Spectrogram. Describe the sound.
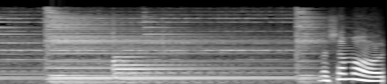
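Two loud, resonant bell strikes, one after another, each ringing out with a long sustained shimmer. A brief wavering, voice-like sound follows at the very end.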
